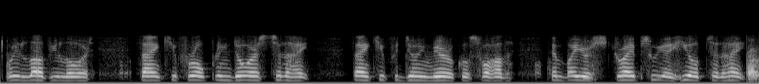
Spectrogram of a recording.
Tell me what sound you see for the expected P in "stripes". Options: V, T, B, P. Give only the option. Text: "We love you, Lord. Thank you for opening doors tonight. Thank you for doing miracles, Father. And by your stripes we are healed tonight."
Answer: P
